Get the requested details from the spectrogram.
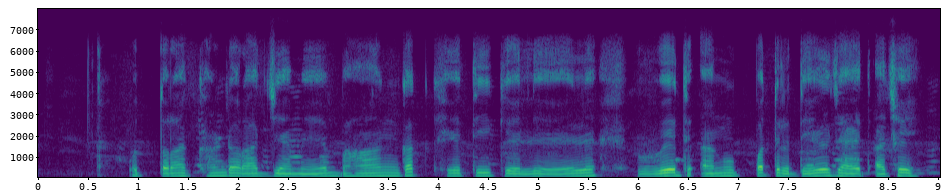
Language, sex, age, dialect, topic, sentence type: Maithili, male, 18-24, Southern/Standard, agriculture, statement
